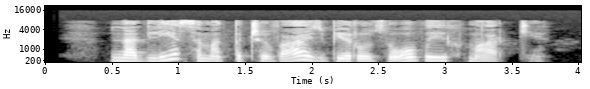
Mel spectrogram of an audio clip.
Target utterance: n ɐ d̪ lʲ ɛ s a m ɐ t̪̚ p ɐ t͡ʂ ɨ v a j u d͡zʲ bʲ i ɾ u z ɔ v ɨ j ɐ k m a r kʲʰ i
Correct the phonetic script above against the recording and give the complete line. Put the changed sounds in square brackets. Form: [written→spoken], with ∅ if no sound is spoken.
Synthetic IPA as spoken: n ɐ d̪ lʲ ɛ s [a→ɐ] m ɐ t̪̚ p ɐ t͡ʂ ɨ v a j u d͡zʲ bʲ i ɾ u z ɔ v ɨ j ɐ [k→x] m a r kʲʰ i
